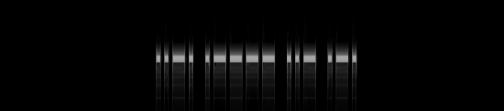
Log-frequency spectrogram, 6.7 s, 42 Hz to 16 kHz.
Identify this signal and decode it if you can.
Morse code, heard as a keyed tone, about 22 wpm, 700 Hz. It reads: F1UR
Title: DXCC-100 Call Signs - 4 Characters - 22wpm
